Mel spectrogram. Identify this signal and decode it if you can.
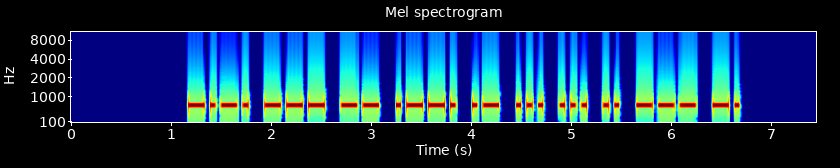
Morse code, heard as a keyed tone, about 22 wpm, 700 Hz. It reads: COMPASSION
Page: morse-code-ninja-practice-22wpm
